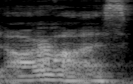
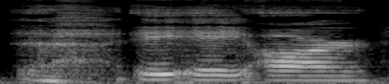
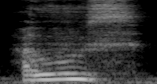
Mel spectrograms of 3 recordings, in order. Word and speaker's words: Aarhus: It's, I pronounce it AARHUS, but it's AARHUS. And when I'm trying to listen to the gal say it, it was AARHUS.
